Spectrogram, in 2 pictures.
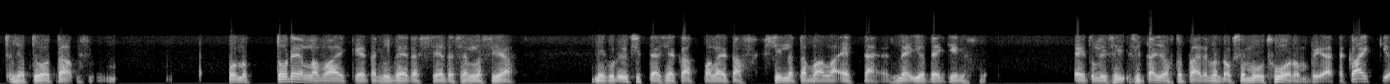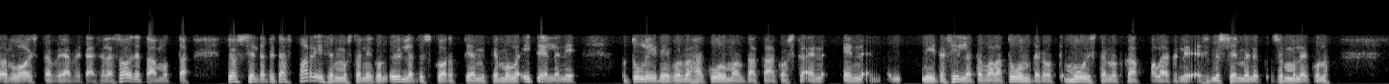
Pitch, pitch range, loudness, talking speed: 95 Hz, 90-110 Hz, -19 LUFS, 130 wpm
